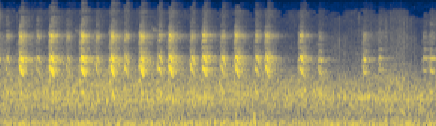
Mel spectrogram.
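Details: A Green Jay at an Audubon bird-feeding site in the South Texas brushland, said to be hungry, gives a rapid series of about fourteen harsh, rasping notes, roughly five per second, over a faint low rumble.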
